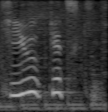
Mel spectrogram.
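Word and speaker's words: 吸血鬼: Mais il existe un mot plus traditionnel, écrit en kanji comme cela, qui se prononce kyuketsuki.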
